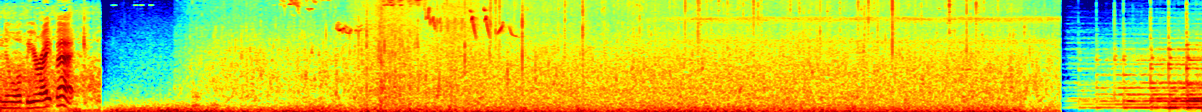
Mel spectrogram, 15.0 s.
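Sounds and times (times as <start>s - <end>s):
steady low rumble: 1.0s - 3.4s
birds chirping: 3.6s - 6.6s.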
